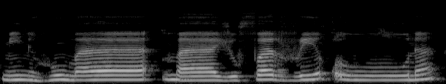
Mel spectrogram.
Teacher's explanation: قاف جو ہے وہ مستعلیہ میں سے ہے، اور اس کو موٹا پڑھیں گے اور واو کو لمبا بھی کریں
